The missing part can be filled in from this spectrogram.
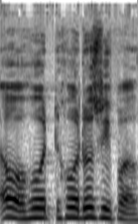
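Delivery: ordinary delivery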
